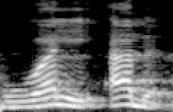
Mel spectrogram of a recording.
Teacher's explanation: বা কলকলার হরফ ধাক্কা দিয়ে পড়তে হবে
